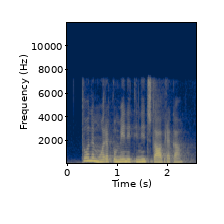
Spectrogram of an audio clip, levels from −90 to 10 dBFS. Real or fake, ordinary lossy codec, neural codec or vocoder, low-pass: real; none; none; 7.2 kHz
